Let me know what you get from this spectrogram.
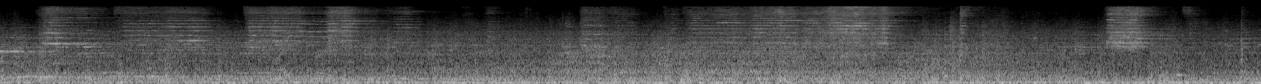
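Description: Loaded freight train of tank cars and boxcars rolling past at speed, a steady rumble of steel wheels on rail, broken several times by short high-pitched metallic wheel squeals.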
